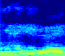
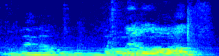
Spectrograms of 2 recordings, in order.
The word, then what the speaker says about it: linalool: How do you know in the spelling of the linalool, it almost sounded like the two O's are two different sounds.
